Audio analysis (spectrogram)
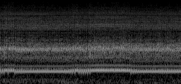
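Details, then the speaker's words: Rule wakeboard boat ballast pump, 800 GPH cartridge that fused last season, freed with WD-40 and running: constant high buzzing hum with a harsh, rough edge instead of a clean whir; sticking, worn cartridge, to be replaced with 1100 GPH unit. "So the WD-40, quick and dirty, got it running, but it sounds like crap."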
